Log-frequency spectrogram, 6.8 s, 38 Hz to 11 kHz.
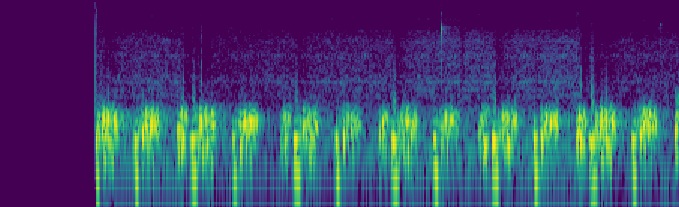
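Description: Harsh, scratchy crunching sounds in both systole and diastole, about 60 beats a minute, a pericardial friction rub.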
